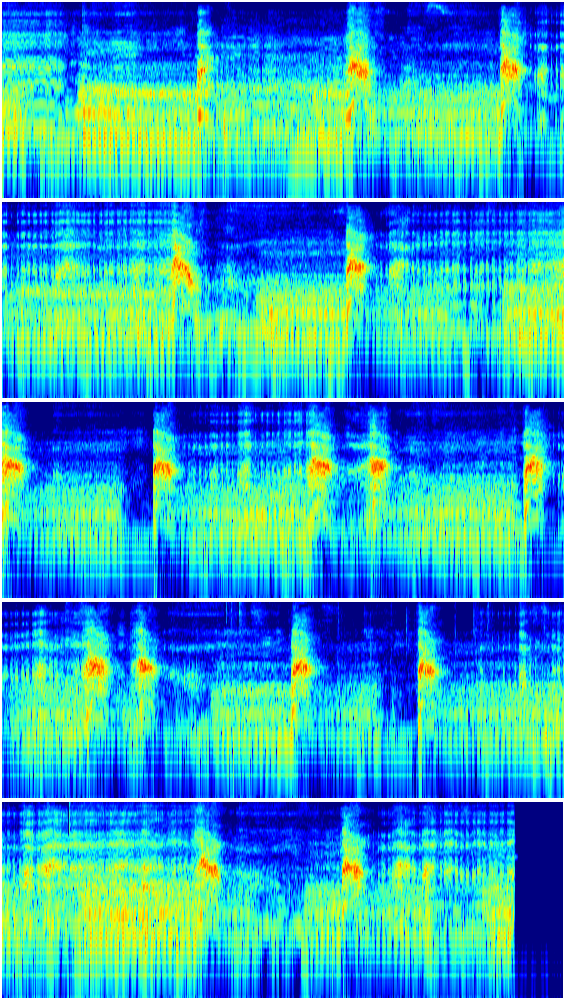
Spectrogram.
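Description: A dog growling continuously, broken by sharp barks about once a second. The sound cuts off suddenly just before the end.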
